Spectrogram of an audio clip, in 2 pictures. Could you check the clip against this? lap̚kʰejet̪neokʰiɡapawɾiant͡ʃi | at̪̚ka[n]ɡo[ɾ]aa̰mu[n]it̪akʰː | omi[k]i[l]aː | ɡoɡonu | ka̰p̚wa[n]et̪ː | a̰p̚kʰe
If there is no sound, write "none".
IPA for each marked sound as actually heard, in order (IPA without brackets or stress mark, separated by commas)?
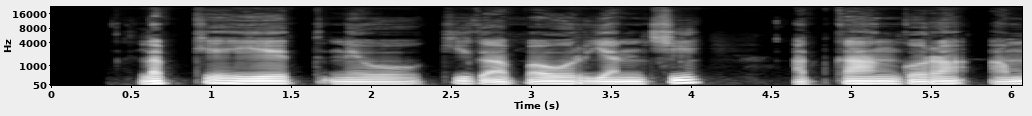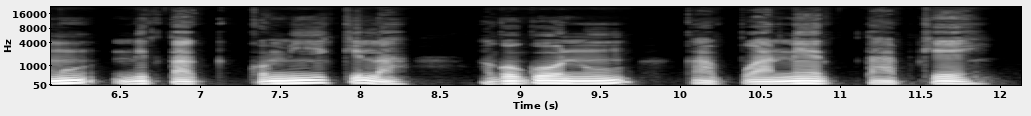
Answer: ŋ, ɾ, n, k, l, n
